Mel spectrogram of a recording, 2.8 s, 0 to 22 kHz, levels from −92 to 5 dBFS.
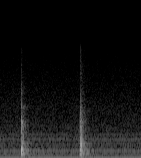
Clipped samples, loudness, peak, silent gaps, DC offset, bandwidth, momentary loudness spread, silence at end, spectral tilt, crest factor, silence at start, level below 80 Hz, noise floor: under 0.1%; -42 LUFS; -22 dBFS; none; 0.1%; 7.4 kHz; 21 LU; 0 s; -8.5 dB/octave; 24 dB; 0 s; -56 dBFS; -61 dBFS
